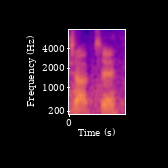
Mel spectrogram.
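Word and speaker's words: 잡채: Japchae.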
